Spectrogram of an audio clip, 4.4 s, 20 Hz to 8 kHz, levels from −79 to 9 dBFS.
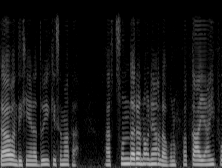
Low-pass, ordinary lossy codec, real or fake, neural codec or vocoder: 7.2 kHz; none; fake; codec, 16 kHz, about 1 kbps, DyCAST, with the encoder's durations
